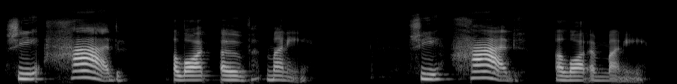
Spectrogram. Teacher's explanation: I would stress the word had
